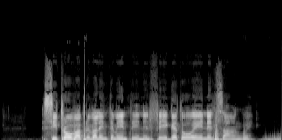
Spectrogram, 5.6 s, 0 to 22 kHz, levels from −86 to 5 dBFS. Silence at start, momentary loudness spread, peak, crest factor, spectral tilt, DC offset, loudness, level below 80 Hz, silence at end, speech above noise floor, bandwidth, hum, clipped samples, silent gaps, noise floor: 0.85 s; 14 LU; 0 dBFS; 18 dB; -4 dB/octave; under 0.1%; -16 LUFS; -30 dBFS; 0 s; 45 dB; 12.5 kHz; none; under 0.1%; none; -61 dBFS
